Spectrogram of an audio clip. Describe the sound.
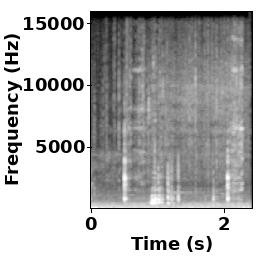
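Garlic and zucchini frying in oil on a powerful gas stove give a steady, soft sizzling hiss, broken by a few brief crackles and utensil clicks.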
